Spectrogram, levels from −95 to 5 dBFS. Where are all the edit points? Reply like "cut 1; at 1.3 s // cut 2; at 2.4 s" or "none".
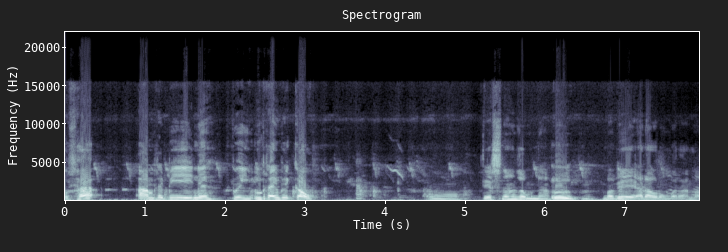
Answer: none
